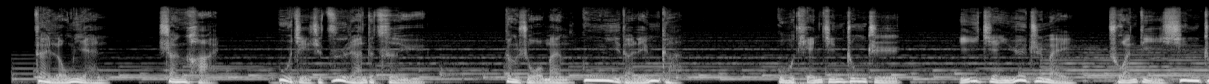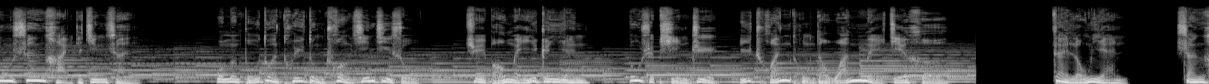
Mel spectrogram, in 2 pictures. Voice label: 走心产品宣传片

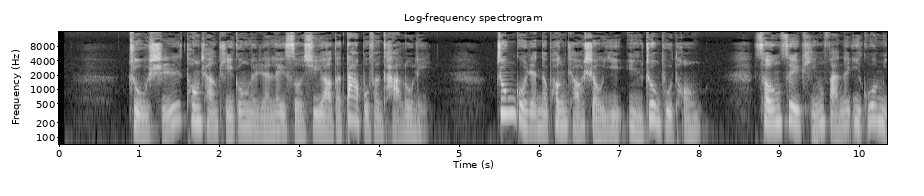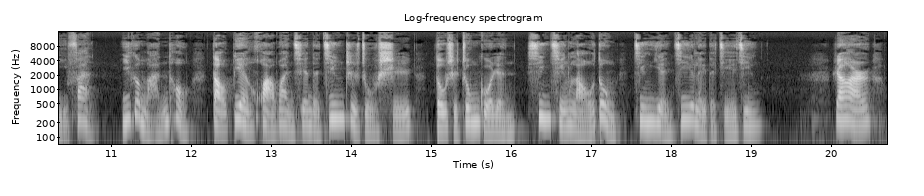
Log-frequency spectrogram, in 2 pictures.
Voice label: 纪录片; 舌尖上的中国

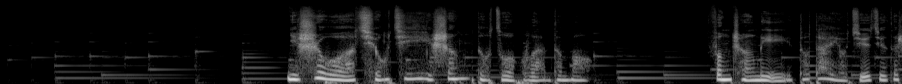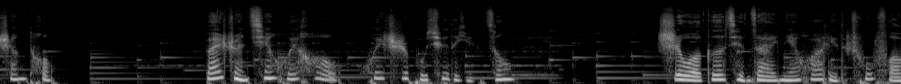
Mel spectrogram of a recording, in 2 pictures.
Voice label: 娇媚慵懒

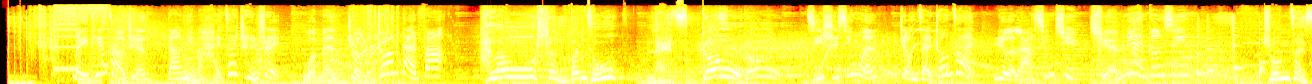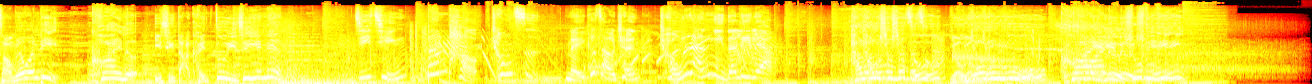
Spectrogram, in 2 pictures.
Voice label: 电台广告; 电台广告哈喽上班族

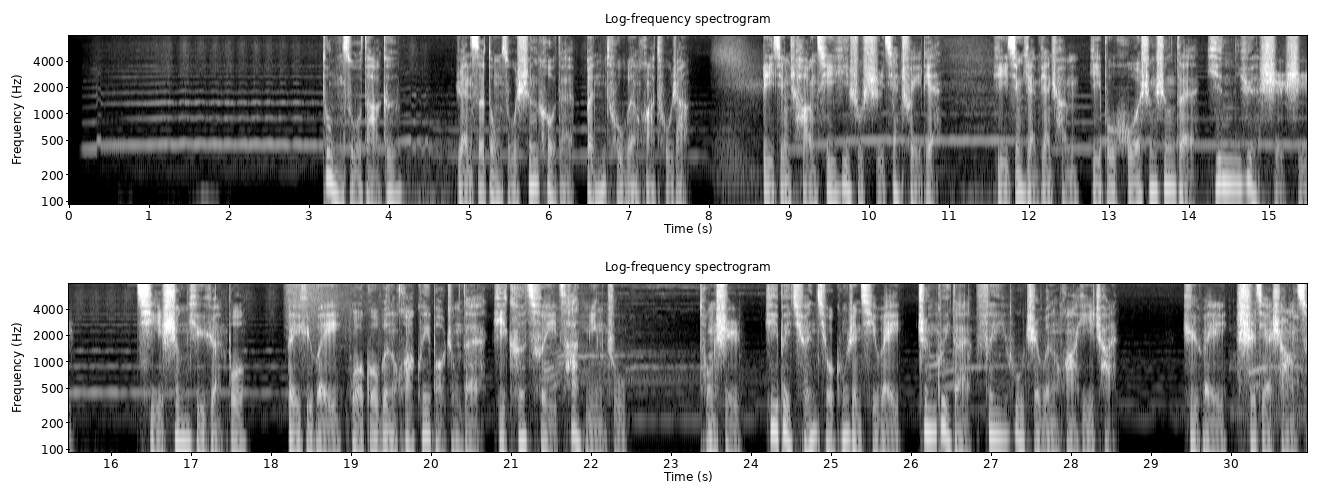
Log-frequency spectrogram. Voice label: 纪录 非遗 侗族大歌

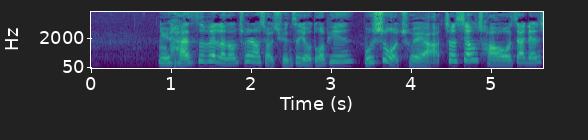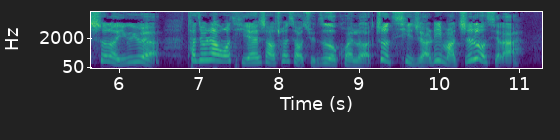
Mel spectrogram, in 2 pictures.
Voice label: 东北话试音

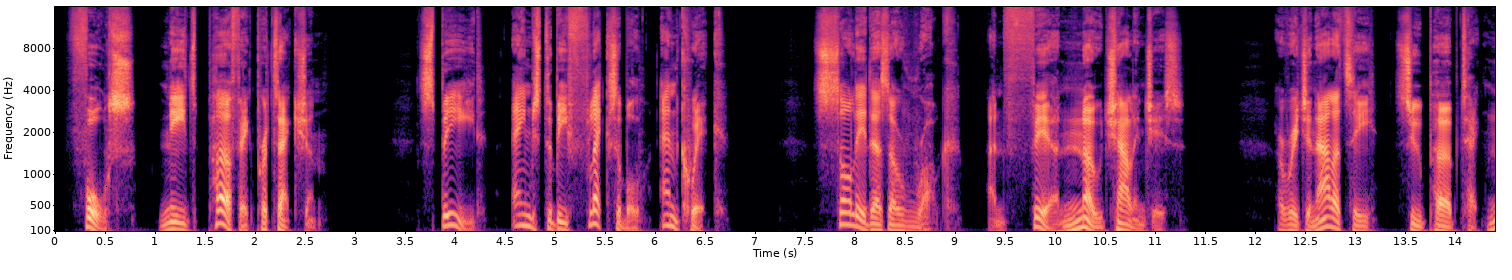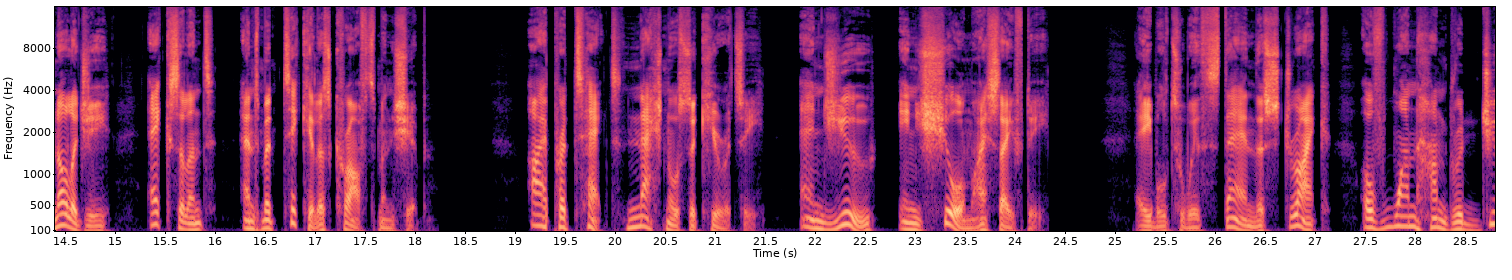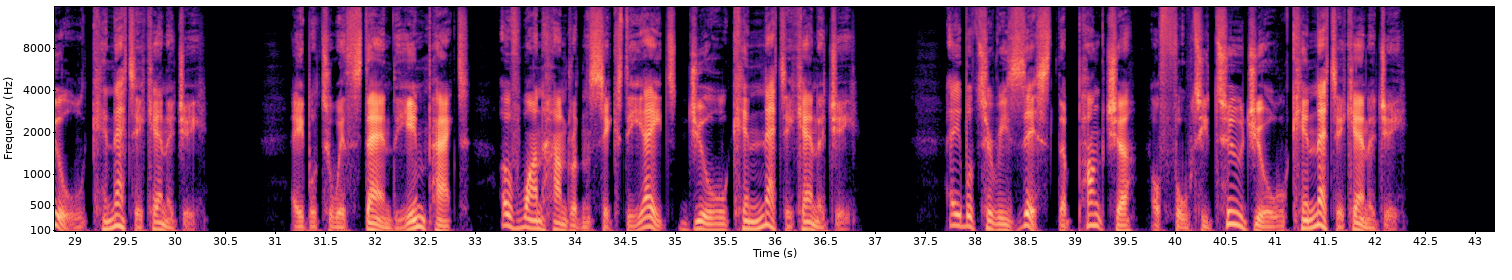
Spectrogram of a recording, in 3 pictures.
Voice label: 外籍英式英语大气力度

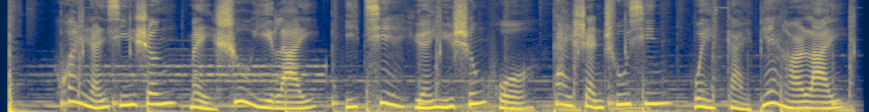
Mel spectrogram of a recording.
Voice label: 广告大气高端

